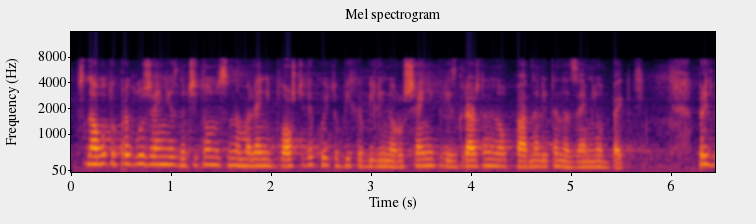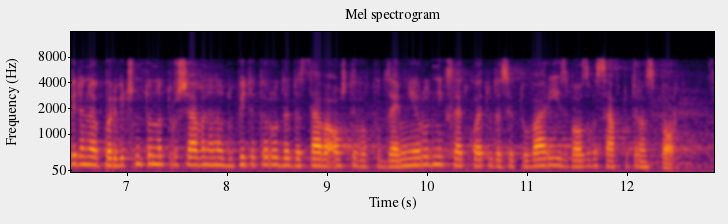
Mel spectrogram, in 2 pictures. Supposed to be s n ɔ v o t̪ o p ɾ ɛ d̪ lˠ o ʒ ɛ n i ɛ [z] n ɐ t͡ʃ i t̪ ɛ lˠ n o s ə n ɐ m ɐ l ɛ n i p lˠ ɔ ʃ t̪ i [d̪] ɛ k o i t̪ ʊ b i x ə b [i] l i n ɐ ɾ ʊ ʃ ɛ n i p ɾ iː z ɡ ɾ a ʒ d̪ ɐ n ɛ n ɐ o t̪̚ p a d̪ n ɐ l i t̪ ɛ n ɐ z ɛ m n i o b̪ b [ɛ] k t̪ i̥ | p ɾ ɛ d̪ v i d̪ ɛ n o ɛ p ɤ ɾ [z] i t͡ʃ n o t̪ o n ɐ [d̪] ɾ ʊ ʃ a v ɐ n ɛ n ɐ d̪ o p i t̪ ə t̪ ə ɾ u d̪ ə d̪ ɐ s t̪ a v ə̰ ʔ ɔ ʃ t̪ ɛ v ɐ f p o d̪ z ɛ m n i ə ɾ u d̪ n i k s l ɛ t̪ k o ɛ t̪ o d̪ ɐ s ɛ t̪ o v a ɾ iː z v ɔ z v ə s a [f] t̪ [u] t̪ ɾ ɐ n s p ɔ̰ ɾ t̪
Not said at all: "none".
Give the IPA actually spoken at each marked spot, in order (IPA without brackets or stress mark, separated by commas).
z, t̪, i, ɛ, v, t̪, f, o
